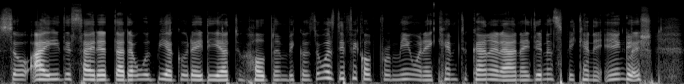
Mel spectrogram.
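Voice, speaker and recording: Recorded very cleanly against a silent background, a woman with a Colombian accent speaks very fast with hardly any pauses, in a fairly high pitch with monotone, flat intonation and big swings in loudness. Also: dry, close sound with no echo. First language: Spanish. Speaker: settlement worker and interpreter. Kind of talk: class talk about her career. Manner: hesitant, many fillers.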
